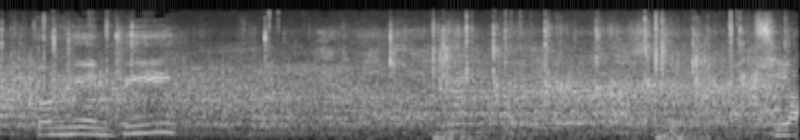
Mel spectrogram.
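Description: A basketball dribbled on a hardwood court: two dull bounces about a second apart in a large, echoing hall.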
